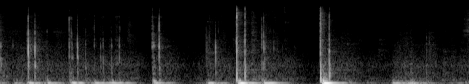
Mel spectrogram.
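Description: Keys are typed on a computer keyboard in short rapid clusters with brief pauses between them. The clacks are close, loud and crisp, with a few heavier strokes standing out and no talking.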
